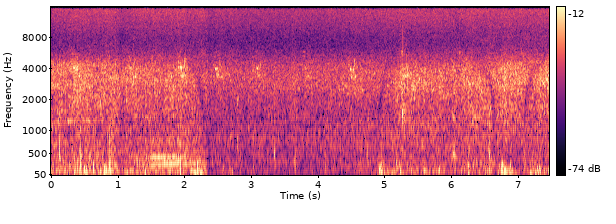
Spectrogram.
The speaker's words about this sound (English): I'm gonna walk under a cottonwood tree. You got the wind blowing, you can probably hear it through the trees.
